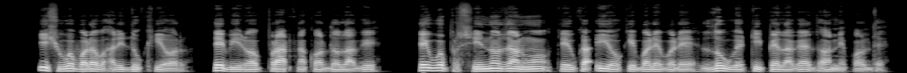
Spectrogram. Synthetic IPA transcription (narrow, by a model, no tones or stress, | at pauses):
jiːʃuɛbɐɽɔbʱaːɾid̪ʊkʰːiɔɾ | t̪eːbʱiɾɔpɾaːɾt̪ʰnakɔɾd̪ɔlaːɡe | t̪eːuɛpɾɐsiːnɔ̃d͡zaːɽ̃ũɔt̪eːukaʔɪɔkibɐɽɛbɐɽɛloːɡuɛʈipɛlaːɡɛd̪ʱɔɾnipɔɭd̪ɛ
